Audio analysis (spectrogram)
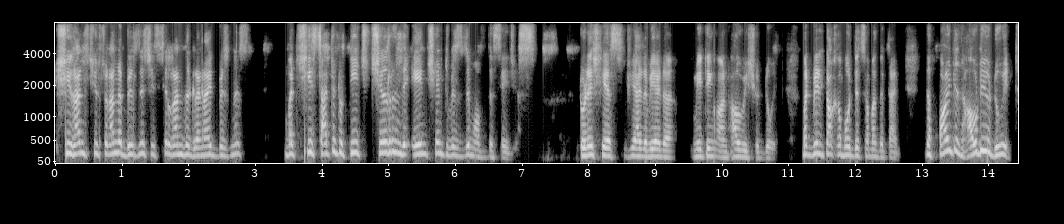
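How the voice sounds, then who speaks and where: A man hosting a spiritual video call, talking with a slightly low, subdued voice, emphatic and repeating phrases as he questions listeners. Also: lively intonation, brisk, a bit bright, no echo. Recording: muffled video call audio.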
